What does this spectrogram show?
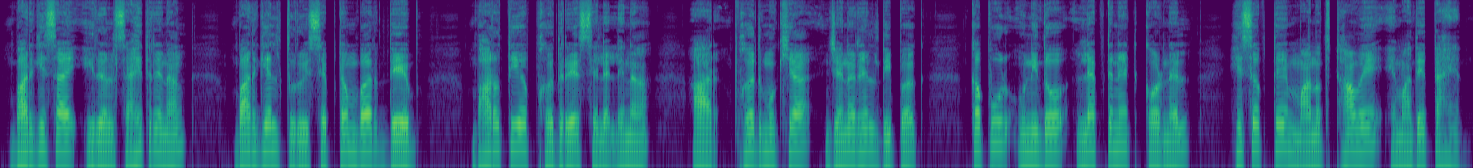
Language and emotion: Santali, neutral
